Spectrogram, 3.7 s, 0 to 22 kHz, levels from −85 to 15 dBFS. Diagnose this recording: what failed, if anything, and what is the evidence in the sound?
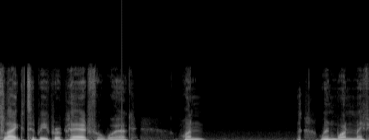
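At 1.21 s and again at 2.14 s the speech has a sharp tick, a hard cut to zero and back with no fade. These are blocks of digital silence at the driver or buffer stage: about 4 ms and 8 ms of output were never filled in time.

From 1.95 s to 3.00 s the speech gives way to a decaying buzz that thins to low steady noise, and then the speech resumes with roughly 600 ms missing. This is a long network dropout, likely caused by packets arriving a few hundred milliseconds late, with the receiver filling the gap by extending the last sound.

From 3.04 s to the end the speech runs about 23% fast at unchanged pitch and sounds hurried. This is a jitter buffer speed-up in call processing, which trimmed about 150 ms of pitch periods to shed the backlog left by the dropout. The speech is carried over an Opus call path at 12 kHz bandwidth.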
